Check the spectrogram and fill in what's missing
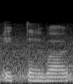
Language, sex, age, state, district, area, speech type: Urdu, female, 18-30, Uttar Pradesh, Aligarh, urban, spontaneous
